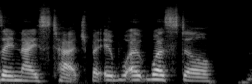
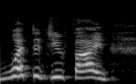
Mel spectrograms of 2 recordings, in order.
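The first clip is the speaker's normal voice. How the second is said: play-acted, piercing, very high scream; 9 semitones higher than usual. Retelling how a patient yelled at a closed door: imitating someone screaming.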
